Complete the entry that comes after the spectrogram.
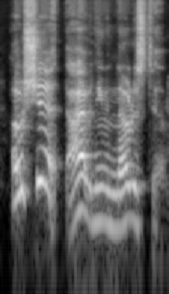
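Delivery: sudden high oh shit; surprised realization. Retold or imitated. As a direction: catch yourself off guard. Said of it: "and I was like".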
